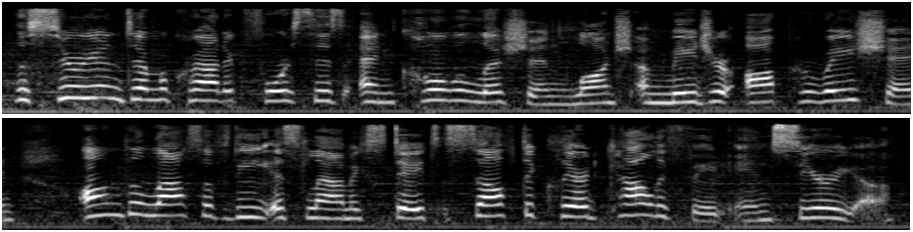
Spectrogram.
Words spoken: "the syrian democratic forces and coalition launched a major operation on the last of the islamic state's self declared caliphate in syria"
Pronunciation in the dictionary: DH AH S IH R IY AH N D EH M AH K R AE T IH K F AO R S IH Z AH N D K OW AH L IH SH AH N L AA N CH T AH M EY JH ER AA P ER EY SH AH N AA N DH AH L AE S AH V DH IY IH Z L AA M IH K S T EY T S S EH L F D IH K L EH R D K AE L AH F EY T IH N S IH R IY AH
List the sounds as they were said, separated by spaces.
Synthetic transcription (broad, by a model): DH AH S IH R IY AH N D EH M AH K R AE T IH K F AO R S IH Z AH N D K OW AH L IH SH AH N L AA N CH T AH M EY JH ER AA P ER EY SH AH N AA N DH AH L AE S AH V DH IY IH S L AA M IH K S T EY T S S EH L F D IH K L EH R D K AE L AH F EY T IH N S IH R IY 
